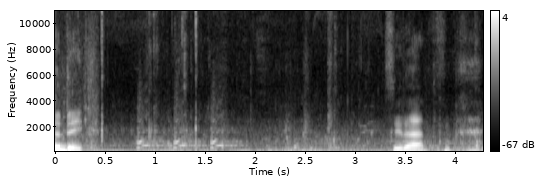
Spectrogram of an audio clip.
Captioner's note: dog barking in distance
